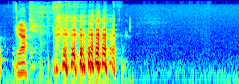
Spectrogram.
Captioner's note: laughing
